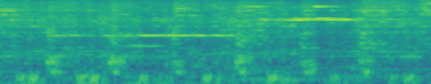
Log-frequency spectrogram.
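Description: Live rock band playing an instrumental passage on electric guitars and drums, with a high note held for about two seconds early on.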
